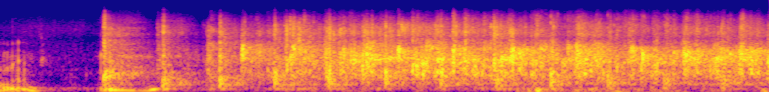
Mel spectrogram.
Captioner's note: applause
